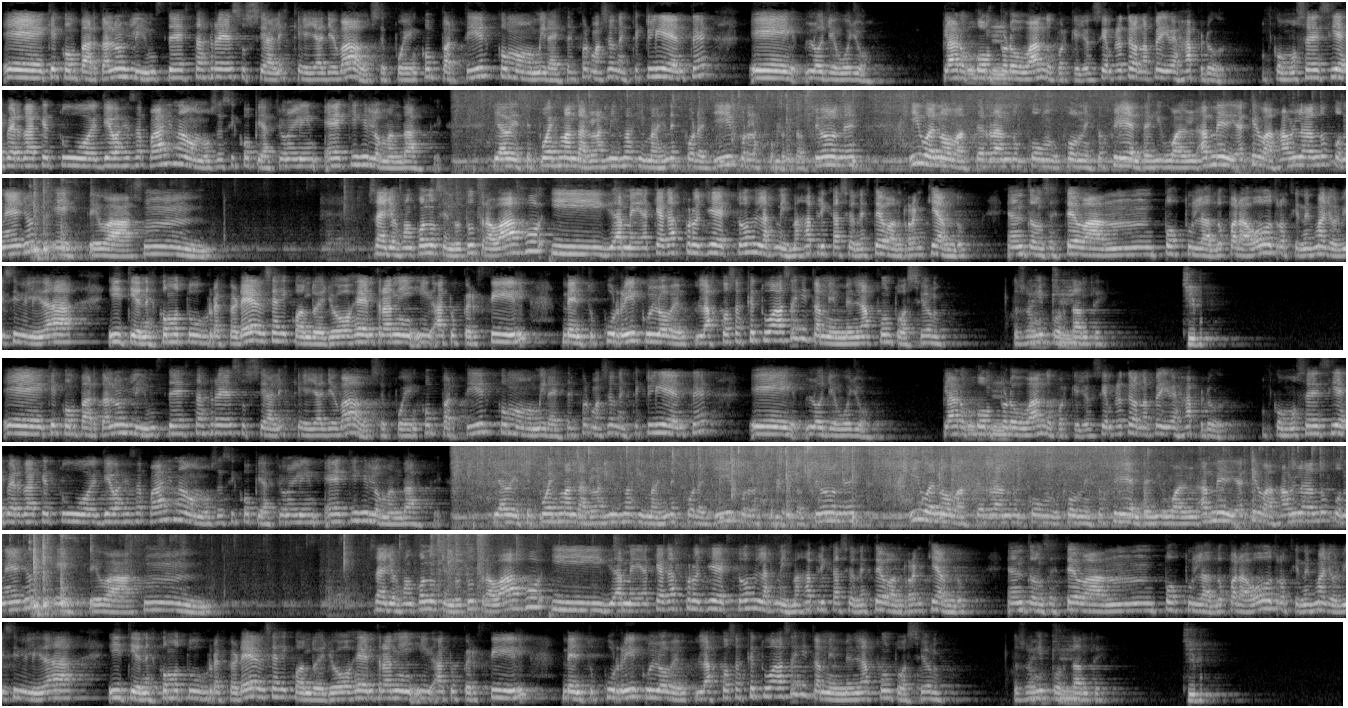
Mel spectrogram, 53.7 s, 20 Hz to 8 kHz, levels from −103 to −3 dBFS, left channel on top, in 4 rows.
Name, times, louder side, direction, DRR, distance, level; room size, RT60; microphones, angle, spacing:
voice 1, 0.0-8.7 9.4-12.2 12.7-17.8 18.1-29.0 30.6-36.5 36.9-49.7 50.4-51.3, left 4 dB, 35° left, 0.7 m, -34 dB
voice 2, 9.6-10.1 50.6-51.1 52.1-52.3, left 2 dB, 70° left, 0.9 m, -39 dB
sound 1, 17.9-33.7 34.1-34.3 34.6-34.7, right 5 dB, 90° right, 1.0 m, -42 dB
29.5 x 12.5 x 7.5 m
head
